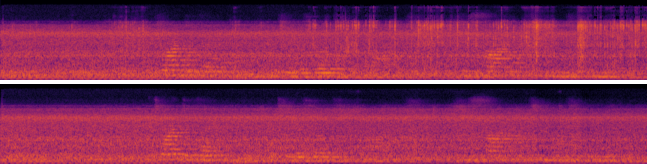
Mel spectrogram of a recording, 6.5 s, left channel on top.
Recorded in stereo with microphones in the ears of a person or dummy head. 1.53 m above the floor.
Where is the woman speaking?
60° right (ahead or behind), 1.6 m; by 6.4 s 40° left (ahead or behind), 3 m.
